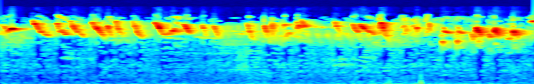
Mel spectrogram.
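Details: Unbroken stream of high, rapid twitters and chirps from a white-eye, a training recording for caged songbirds meant for morning or evening use.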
